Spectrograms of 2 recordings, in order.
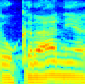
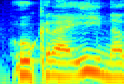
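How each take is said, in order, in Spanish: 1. El acento cae en la sílaba cra. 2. El acento cae en la sílaba i. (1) "que es en la última, en la última sílaba como es en español" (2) "con acento en la I"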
